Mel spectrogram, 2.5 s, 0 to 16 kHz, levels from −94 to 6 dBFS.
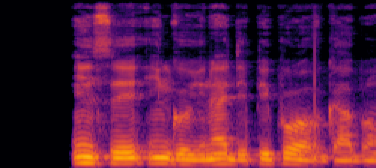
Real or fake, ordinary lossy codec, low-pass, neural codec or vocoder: real; none; 14.4 kHz; none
